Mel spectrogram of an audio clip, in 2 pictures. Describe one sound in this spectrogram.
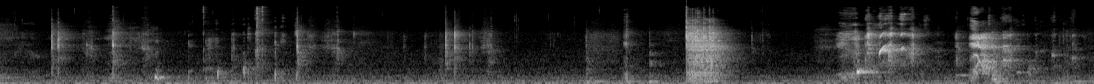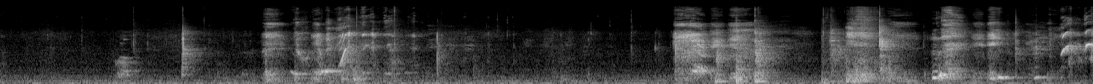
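A plastic spoon scrapes and clicks against a plastic cup.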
